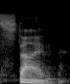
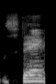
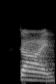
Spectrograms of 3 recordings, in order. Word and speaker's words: Stein: I would go with Stein okay stain is a very common way that people pronounce it but it's time Stein perfect thank you so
